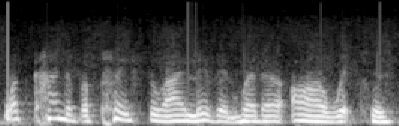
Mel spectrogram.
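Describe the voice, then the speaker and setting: Fearful, demanding wife, tinny radio. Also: female voice, lowish voice, a little fast, breathy edge. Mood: anxious, demanding. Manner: insistent, complaining. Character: fearful, demanding lady of an estate. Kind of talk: radio mystery drama acting. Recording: noisy, tinny old radio recording.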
